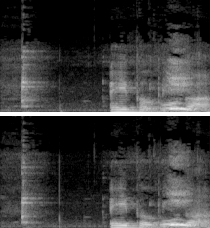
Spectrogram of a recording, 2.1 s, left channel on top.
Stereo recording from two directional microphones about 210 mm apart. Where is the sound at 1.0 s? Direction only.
75° left (ahead or behind).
